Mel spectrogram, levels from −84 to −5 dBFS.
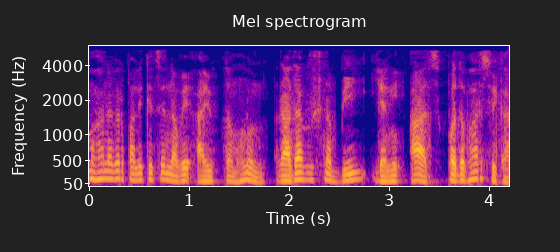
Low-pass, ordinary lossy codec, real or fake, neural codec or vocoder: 5.4 kHz; AAC, 24 kbps; fake; autoencoder, 48 kHz, 128 numbers a frame, DAC-VAE, trained on Japanese speech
